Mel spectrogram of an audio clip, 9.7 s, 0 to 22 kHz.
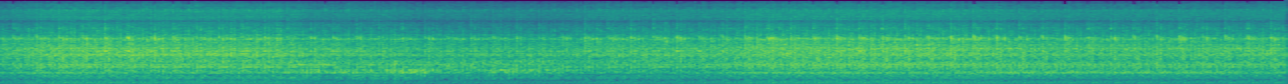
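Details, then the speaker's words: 1997 Peterbilt 379 with Cat 5EK diesel at idle: coarse, steady roar and rattle on the firing beat. Owner first suspected the fan hub or water pump; a gear-train missing tooth is suspected, with metal found on the front oil drain plug. "sounded like you know had a roar like a bad water pump or something"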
